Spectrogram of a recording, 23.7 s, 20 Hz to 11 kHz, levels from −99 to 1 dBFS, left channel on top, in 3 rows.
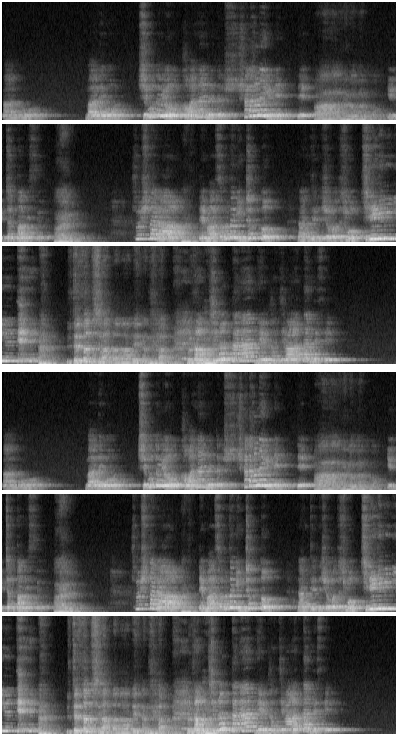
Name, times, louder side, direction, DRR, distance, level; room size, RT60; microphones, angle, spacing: voice 1, 0.0-0.7 1.7-2.4 2.7-5.6 5.9-6.0 7.7-8.7 10.5-11.4 11.8-13.2 13.8-16.4 19.3-22.3, equal, 60° right, -6 dB, 1.7 m, -25 dB
voice 2, 6.2-7.5 8.9-9.4 11.4-11.6 16.5-16.7 17.0-19.9 20.8-20.9, equal, 45° right, -6 dB, 1.7 m, -27 dB
8.9 x 6.8 x 3.5 m, 1.1 s
head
